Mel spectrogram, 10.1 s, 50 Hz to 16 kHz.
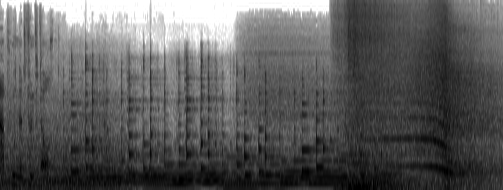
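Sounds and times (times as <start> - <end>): rushing whoosh: 6.6 - 10.0
tone sliding down in pitch: 6.6 - 10.0.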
